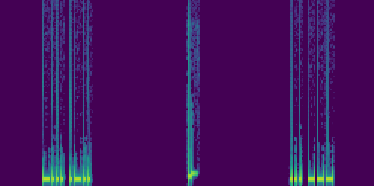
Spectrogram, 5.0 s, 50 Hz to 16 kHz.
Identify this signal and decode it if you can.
Morse code, heard as a keyed tone, about 41 wpm, 700 Hz. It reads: BL SO
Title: Top Two Letter Combinations in Words 40wpm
